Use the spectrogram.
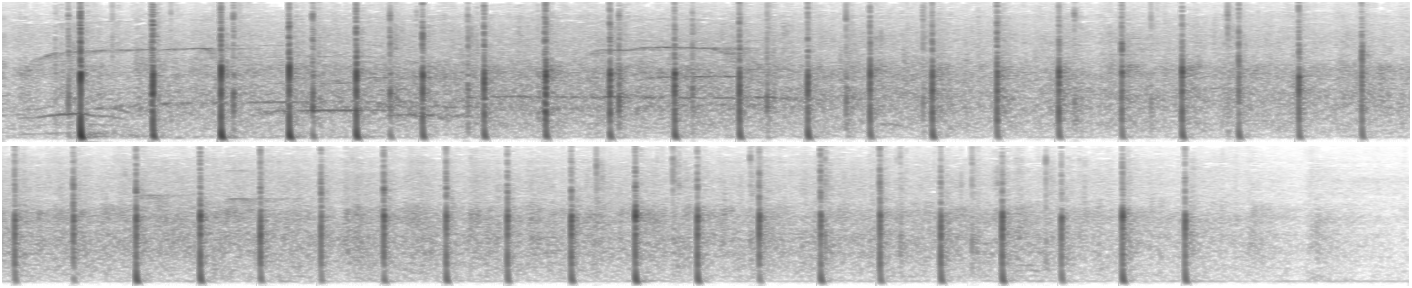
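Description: An audience at a police awards ceremony applauds steadily for about thirteen seconds as a police sergeant receives the Gold Medal of Valor on stage: a dense wash of clapping punctuated by sharp, evenly spaced claps that keep a quick rhythm, with a few voices early on, before it fades out.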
